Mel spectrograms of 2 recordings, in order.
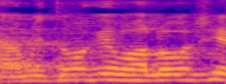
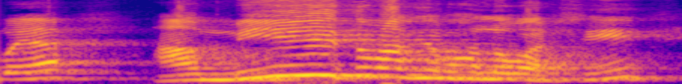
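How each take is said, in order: First: It is said plainly, with no special emphasis. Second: The word 'ami' is strongly emphasized.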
